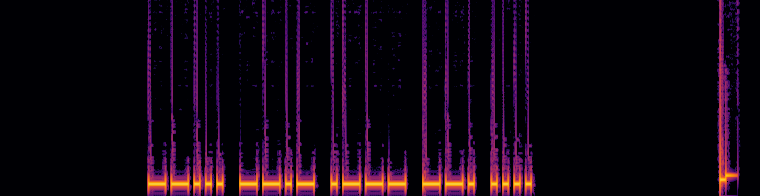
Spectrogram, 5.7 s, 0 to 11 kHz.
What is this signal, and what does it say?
Morse code, heard as a keyed tone, about 29 wpm, 700 Hz. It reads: 7QJGH
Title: Code Groups - 5 Letter:Numbers - 28wpm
